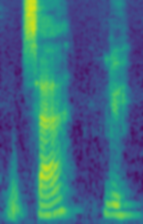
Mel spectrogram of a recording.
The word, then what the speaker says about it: salut: Salut, salut, salut. T is silent here.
